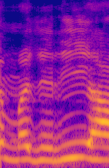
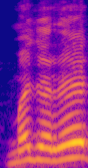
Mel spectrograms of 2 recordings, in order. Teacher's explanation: بات سمجھ آ رہی ہے نا؟ یعنی آپ امالہ کر رہے ہیں، پوری یا کے طرف نہیں لے کر جا رہے، یا کے طرف مائل کر رہے ہیں، پوری یا نہیں بنا رہے ہیں۔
